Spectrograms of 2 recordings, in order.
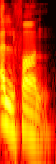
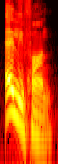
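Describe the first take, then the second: First: The L is said without an i vowel after it. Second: The L is said with an i vowel after it. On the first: The speaker calls it wrong. "مو ألفان" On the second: The speaker calls it right. "ألفان بكسر اللام"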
